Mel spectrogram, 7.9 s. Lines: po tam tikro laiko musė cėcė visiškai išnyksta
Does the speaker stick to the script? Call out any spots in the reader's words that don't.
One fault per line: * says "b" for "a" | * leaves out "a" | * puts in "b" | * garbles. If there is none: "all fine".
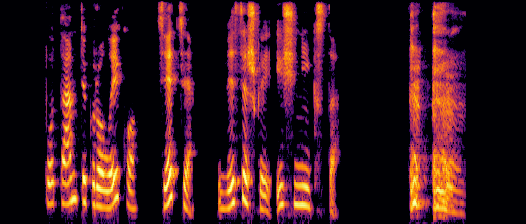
* leaves out "musė"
